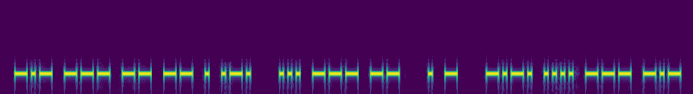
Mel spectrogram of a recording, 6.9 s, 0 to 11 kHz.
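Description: Morse code, heard as a keyed tone, about 30 wpm, 600 Hz. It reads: KOMMER SOM ET CHOK
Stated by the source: Fast (QRQ) Morse at 29 wpm, from CW med Gnister.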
